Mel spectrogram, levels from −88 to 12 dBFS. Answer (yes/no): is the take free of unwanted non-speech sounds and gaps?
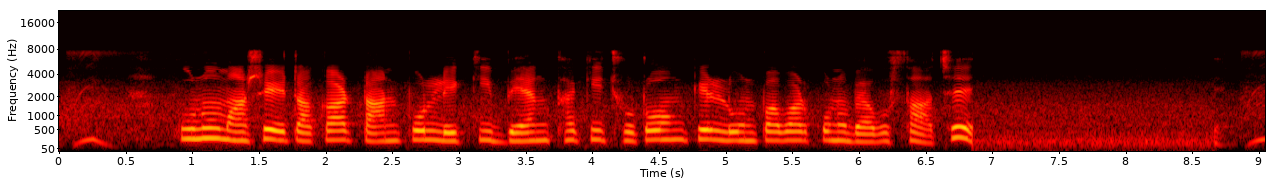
yes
